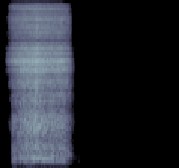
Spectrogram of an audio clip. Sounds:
Sniff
